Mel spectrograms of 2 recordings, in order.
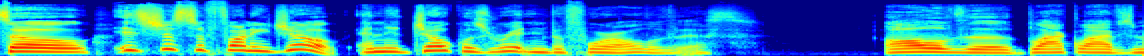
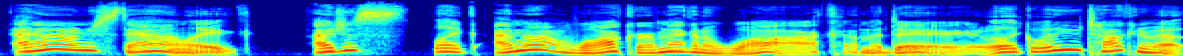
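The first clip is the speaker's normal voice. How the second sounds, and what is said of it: Stereotyped white girl voice. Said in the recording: “I turn into like a white girl ... I go into a white girl voice.”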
